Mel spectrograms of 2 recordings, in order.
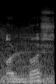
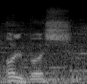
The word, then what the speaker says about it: Holbox: hall bosh ont dit hall poche ça s'écrit holbox h qu elle a prouvé aux x mais on prononce hall bosch à la fao voilà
